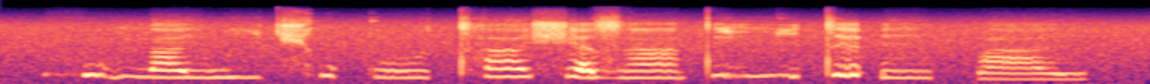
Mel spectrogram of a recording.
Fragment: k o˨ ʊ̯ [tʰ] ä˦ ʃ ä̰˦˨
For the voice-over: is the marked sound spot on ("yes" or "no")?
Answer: yes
